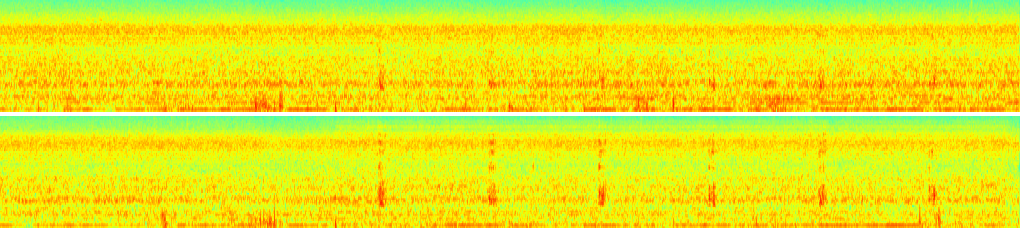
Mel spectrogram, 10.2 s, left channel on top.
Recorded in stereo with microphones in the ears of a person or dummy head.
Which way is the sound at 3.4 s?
35° right (ahead or behind).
